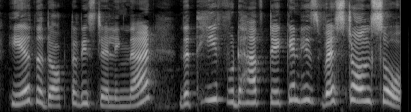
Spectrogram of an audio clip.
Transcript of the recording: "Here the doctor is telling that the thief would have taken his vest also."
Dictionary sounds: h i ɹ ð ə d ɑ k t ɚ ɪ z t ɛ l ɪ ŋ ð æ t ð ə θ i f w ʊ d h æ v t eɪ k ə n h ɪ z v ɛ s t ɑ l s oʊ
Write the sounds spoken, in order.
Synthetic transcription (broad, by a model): h i ɹ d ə d ɑ k t ɚ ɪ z t ɛ l ɪ ŋ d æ t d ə t i f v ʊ d h æ v t eɪ k ə n h ɪ z v ɛ s t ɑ l s oʊ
